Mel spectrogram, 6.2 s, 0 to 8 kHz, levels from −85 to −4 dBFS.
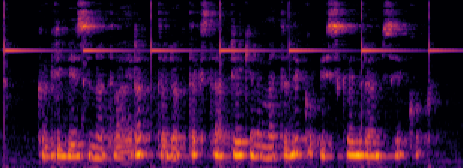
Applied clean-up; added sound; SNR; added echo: none; Bicycle bell; 12 dB; reverberation time 0.6 s.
